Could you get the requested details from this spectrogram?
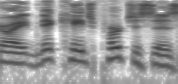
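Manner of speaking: plain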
